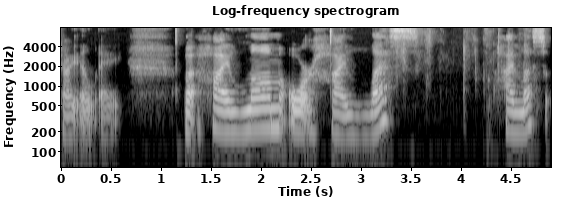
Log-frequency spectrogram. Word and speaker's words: hilum: is actually high ma h IL a but high Lum or high less high less are both the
